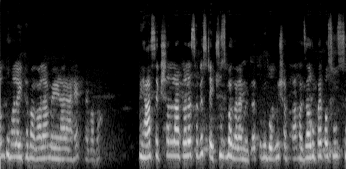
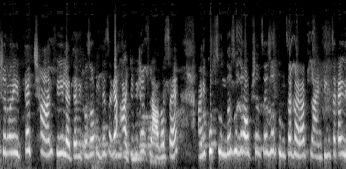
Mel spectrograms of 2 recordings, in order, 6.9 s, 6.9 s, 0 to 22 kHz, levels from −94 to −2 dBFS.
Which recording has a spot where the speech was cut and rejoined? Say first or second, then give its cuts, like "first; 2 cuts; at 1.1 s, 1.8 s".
first; 1 cut; at 2.8 s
